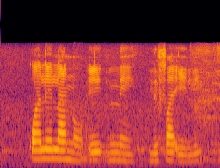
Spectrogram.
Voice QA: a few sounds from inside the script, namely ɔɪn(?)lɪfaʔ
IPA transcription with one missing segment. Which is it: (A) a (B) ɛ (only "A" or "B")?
B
